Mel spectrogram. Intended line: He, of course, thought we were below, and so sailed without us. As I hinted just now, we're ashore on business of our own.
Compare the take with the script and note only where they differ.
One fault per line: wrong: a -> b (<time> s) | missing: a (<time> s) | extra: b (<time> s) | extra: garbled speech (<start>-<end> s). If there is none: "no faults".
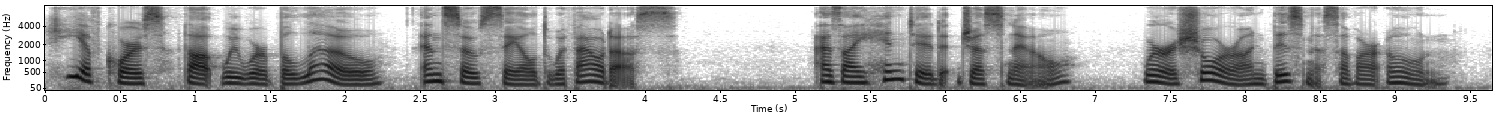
no faults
